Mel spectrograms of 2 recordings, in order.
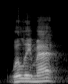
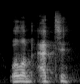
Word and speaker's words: Willamette: Willie met? What did Willie meet? The state Republican Party argues that federal law prevails over the Mississippi law. Emphasis on the second syllable. Willamette.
